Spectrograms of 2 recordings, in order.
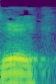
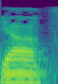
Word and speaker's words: Yeshua: demonstrates the vocalization of the first syllable as Yeh and not Yah.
